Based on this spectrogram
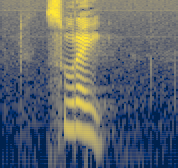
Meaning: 1. Lagenaria, bottle gourd, water gourd, calabash 2. streaming, flowing 3. udder, teat 4. milch cow
- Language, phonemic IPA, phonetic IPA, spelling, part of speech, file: Tamil, /tʃʊɾɐɪ̯/, [sʊɾɐɪ̯], சுரை, noun, Ta-சுரை.ogg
